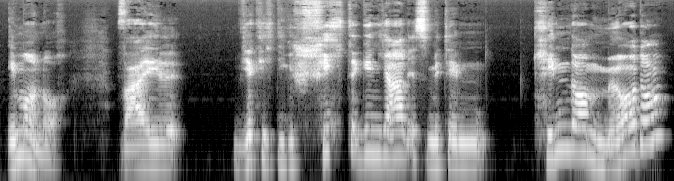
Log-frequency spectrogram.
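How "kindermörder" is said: "Kindermörder" drawn out slowly, rising high; slow, heavily stressed "Kindermörder"; emphasis on Kindermörder. Real, not acted. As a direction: stretch "Kindermörder" and lift the pitch for weight. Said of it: "Ich betone direkt Kindermörder".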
